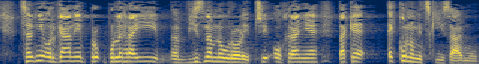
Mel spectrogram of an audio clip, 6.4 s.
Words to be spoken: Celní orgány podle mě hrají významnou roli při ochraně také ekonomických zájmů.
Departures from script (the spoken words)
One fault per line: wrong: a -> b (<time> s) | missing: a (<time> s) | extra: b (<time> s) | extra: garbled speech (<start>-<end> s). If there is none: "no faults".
missing: mě (1.6 s)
